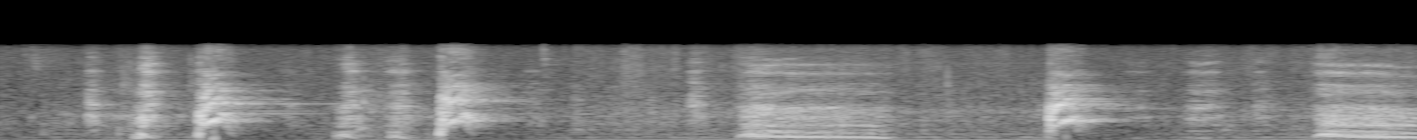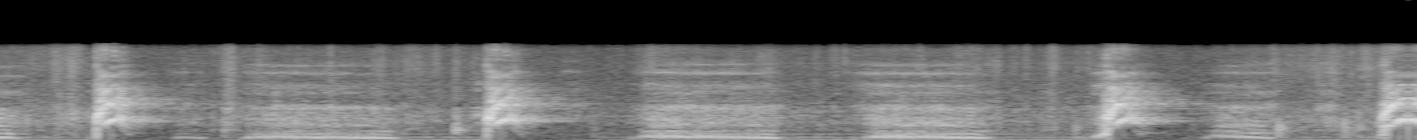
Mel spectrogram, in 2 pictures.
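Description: Portuguese Podengos play-fighting: drawn-out play growls of about a second each alternate with sharp barks every couple of seconds.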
